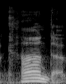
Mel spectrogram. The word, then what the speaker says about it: Ikande: should be waiting for you good luck so aanda that's how you pronounce that okay H okay hello hi what's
